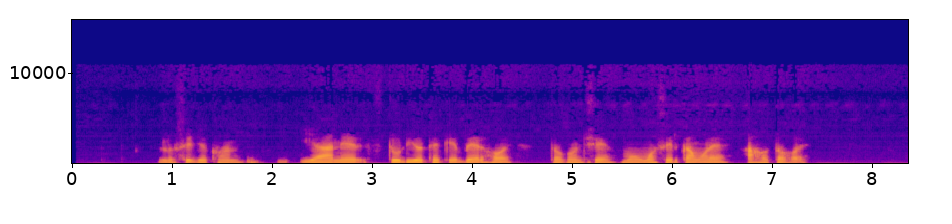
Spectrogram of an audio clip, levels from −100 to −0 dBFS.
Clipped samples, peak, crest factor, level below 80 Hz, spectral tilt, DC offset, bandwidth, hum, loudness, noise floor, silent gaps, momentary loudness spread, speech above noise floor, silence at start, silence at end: under 0.1%; -4 dBFS; 22 dB; -54 dBFS; -9.5 dB/octave; under 0.1%; 10.5 kHz; none; -26 LUFS; -68 dBFS; none; 11 LU; 42 dB; 0.85 s; 1 s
